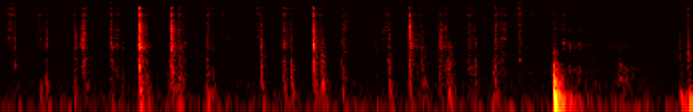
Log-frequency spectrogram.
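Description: Oracle cards shuffled for a moon magic card reading, a rapid run of crisp papery riffles and taps in an uneven rhythm, close and fairly quiet, with one sharper slap near the end and no talking.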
